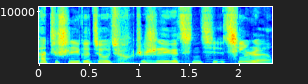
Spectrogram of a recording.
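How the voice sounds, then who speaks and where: A woman's fairly high voice at a very fast pace, with lively intonation over noticeable background noise. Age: 20s. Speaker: podcast host. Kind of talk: casual chat.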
